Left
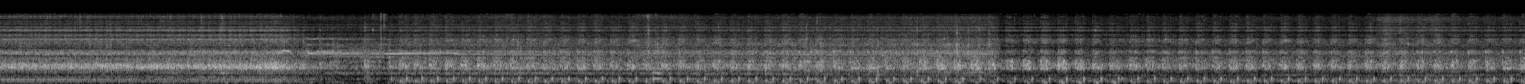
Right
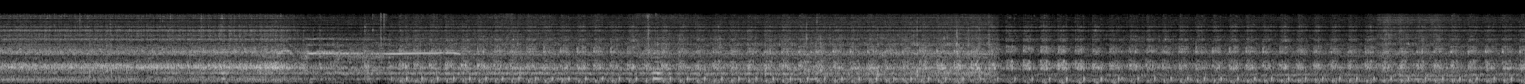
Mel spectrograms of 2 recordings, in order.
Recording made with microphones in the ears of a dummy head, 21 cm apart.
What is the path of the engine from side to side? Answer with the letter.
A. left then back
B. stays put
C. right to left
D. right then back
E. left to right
B.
